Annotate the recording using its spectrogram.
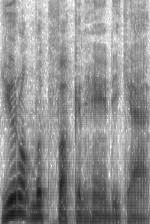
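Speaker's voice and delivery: mock angry, scolding old woman voice. Retelling how an old lady confronted him in a parking lot: imitating an angry old lady. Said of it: "she was mad".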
